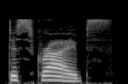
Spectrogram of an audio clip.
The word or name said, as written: describes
